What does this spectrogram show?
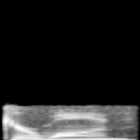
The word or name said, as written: Kairouan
